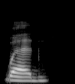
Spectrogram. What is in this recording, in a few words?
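"wed", English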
